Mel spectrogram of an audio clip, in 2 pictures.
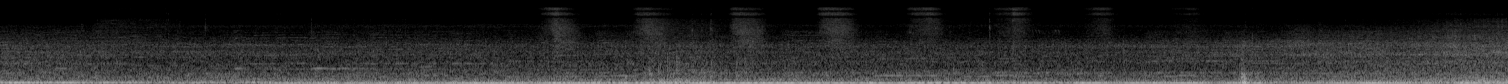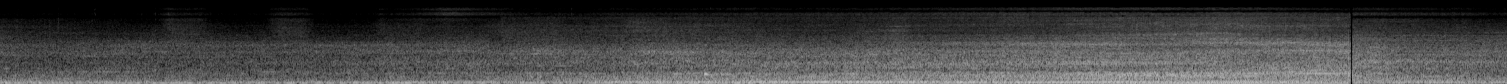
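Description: Volvo B11R double-decker coach's 11-litre six-cylinder diesel engine running as the bus pulls away at low speed: a steady low rumble that grows louder as the bus passes close, loudest in the last third, then eases off near the end.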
